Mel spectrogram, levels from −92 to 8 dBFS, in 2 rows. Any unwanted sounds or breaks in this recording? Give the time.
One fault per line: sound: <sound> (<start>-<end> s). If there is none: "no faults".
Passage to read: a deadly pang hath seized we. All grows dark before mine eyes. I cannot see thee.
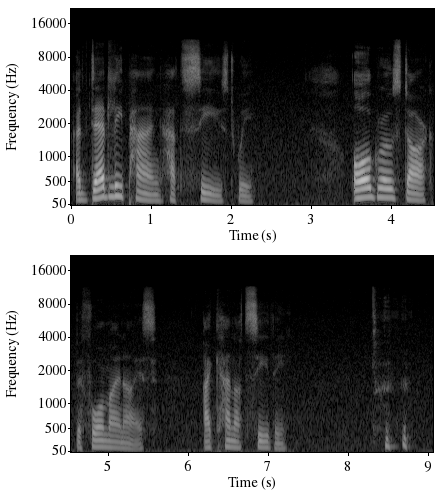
sound: laugh (8.3-8.8 s)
